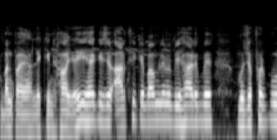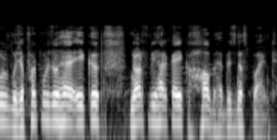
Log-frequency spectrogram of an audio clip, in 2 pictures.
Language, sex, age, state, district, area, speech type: Hindi, male, 30-45, Bihar, Muzaffarpur, rural, spontaneous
